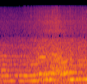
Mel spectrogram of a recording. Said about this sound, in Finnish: Vaikka on sunnuntai, Bangladesin pääkaupungin Dhakan pääkadut ovat täynnä liikennettä.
